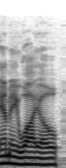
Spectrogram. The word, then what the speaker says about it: Mayo: Like mayonnaise. No, actually, I heard it. It's spelled M-A-Y-O, but it's Mayo.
